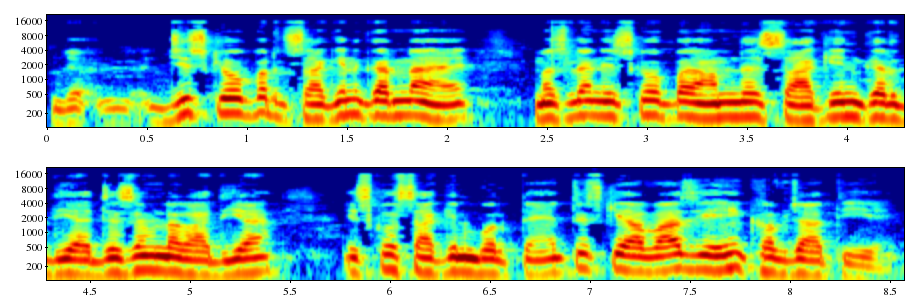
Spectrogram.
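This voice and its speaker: A man teaching an alphabet lesson to children, with a Kashmiri Urdu accent, spelling each word slowly letter by letter. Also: fairly high pitch, darkish tone. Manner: slow syllable-by-syllable spelling drills.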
